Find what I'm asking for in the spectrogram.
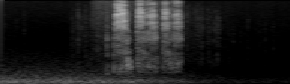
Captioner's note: scribbling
